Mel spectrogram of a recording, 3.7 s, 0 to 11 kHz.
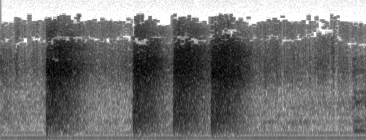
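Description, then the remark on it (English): Four sharp shots from a .45 revolver ring out, each a loud crack with a short decaying tail, unevenly spaced with the last three in quicker succession, followed by quiet with no talking. “That Jim Hawkins is a fast man with a .45 and a good shot, too.”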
